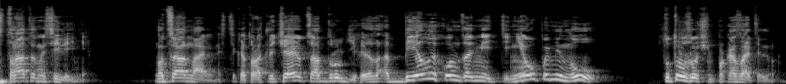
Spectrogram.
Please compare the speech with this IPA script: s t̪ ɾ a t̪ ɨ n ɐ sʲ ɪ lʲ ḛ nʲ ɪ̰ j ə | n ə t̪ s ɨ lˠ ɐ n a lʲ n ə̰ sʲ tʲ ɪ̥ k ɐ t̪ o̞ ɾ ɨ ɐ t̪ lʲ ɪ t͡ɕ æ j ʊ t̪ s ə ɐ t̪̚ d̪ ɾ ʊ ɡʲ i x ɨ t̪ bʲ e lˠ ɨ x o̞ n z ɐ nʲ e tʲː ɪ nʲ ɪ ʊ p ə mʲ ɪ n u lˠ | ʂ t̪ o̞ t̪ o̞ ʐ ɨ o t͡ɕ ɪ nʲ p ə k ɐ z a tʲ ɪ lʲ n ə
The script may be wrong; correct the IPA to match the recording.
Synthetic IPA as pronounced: s t̪ ɾ a t̪ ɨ n ə sʲ ɪ lʲ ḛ nʲ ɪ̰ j ə | n ə t̪ s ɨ ɐ n a lʲ n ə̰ sʲ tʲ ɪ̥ k ɐ t̪ o̞ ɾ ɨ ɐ t̪ lʲ ɪ t͡ɕ æ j ʊ t̪ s ə ɐ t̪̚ d̪ ɾ ʊ ɡʲ i x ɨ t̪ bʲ e lˠ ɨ x o̞ n z ɐ mʲ e tʲː ɪ nʲ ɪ ʊ p ə mʲ ɪ n u lˠ | ʂ t̪ o̞ t̪ o̞ ʐ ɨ o t͡ɕ ɪ nʲ p ə k ɐ z a tʲ ɪ lʲ n ə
